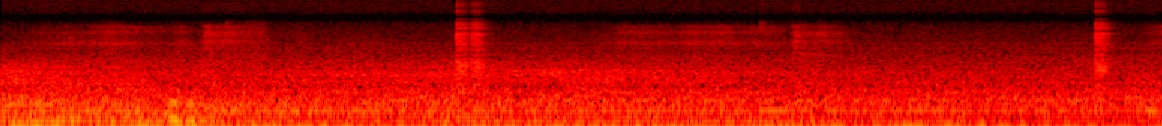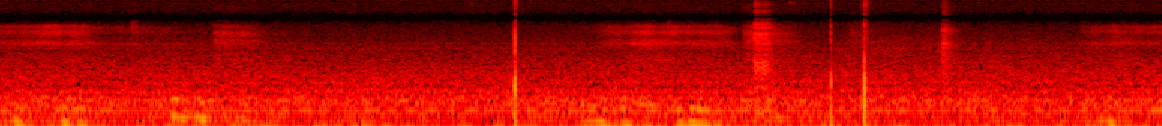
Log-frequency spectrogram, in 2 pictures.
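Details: Sleeping dog snoring: slow, snorting breaths repeating every few seconds over a steady fan-like room hum.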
